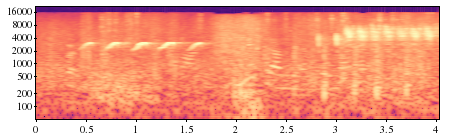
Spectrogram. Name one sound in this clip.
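Footsteps run across sand.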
